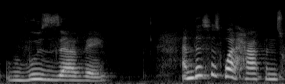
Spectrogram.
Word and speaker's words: vous avez: So normally we say vous, but because it's being followed by a word that starts with a vowel, you have to link it. And then we say vous avez.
